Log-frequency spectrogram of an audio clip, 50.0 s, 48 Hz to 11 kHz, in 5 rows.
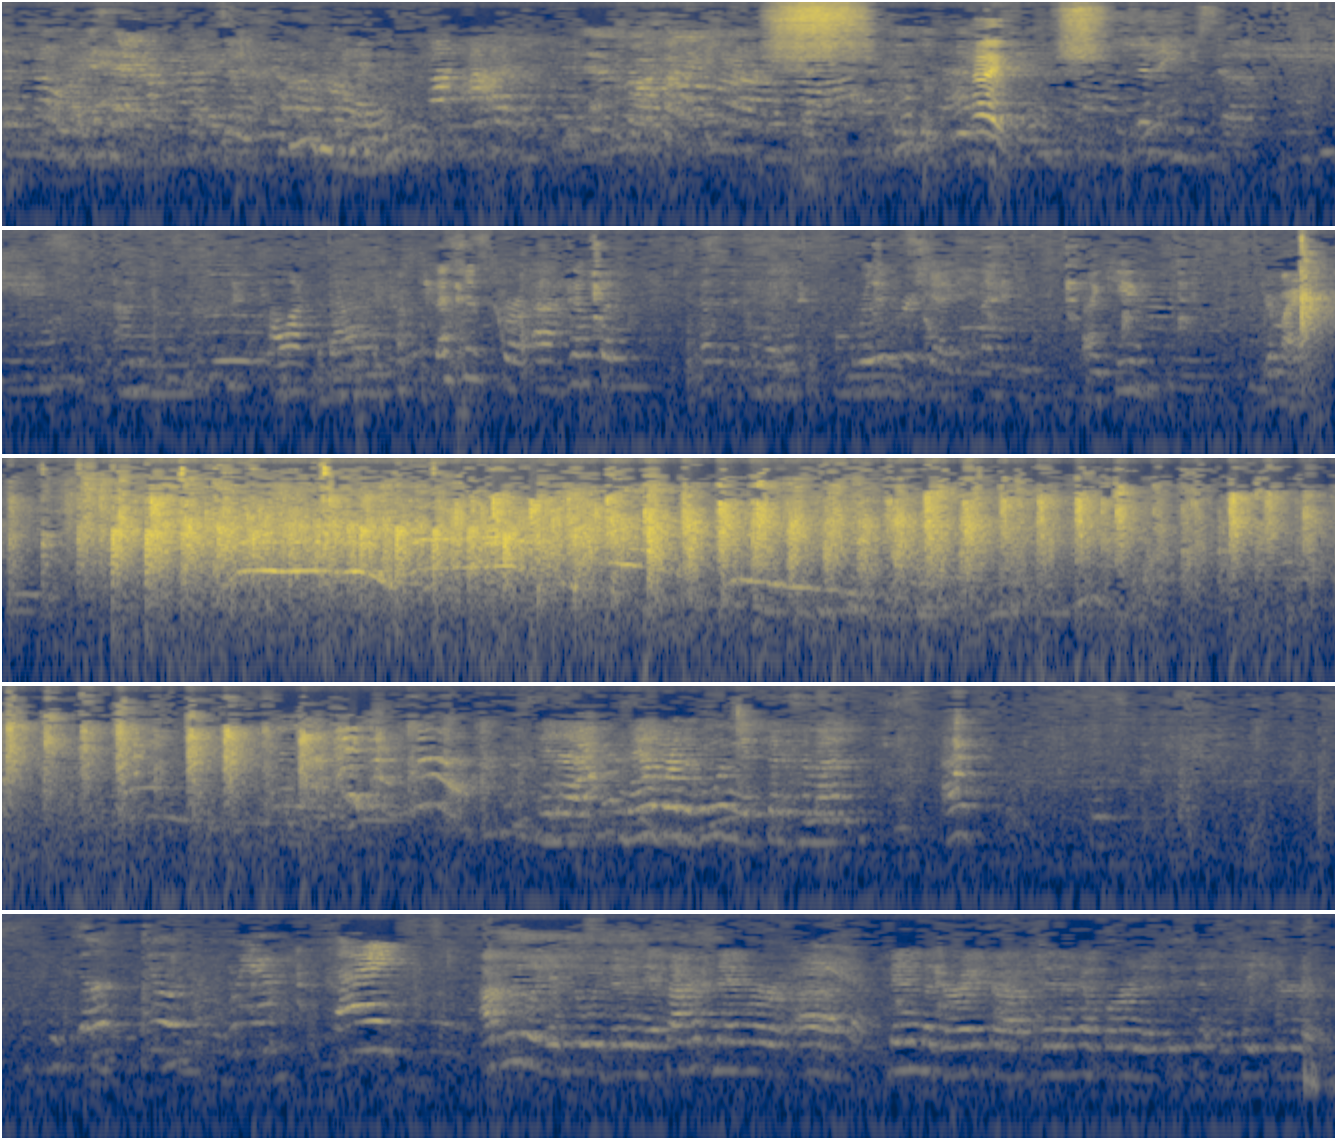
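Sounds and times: person hissing: 5.7 - 6.7, 7.8 - 8.4
audience applause: 19.8 - 33.8.

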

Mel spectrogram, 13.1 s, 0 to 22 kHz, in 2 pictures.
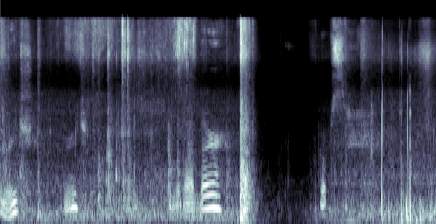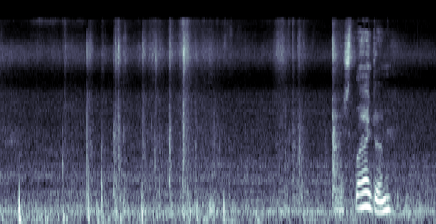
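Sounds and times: low background hum: 0.0 - 13.0
footsteps: 5.4 - 11.2.

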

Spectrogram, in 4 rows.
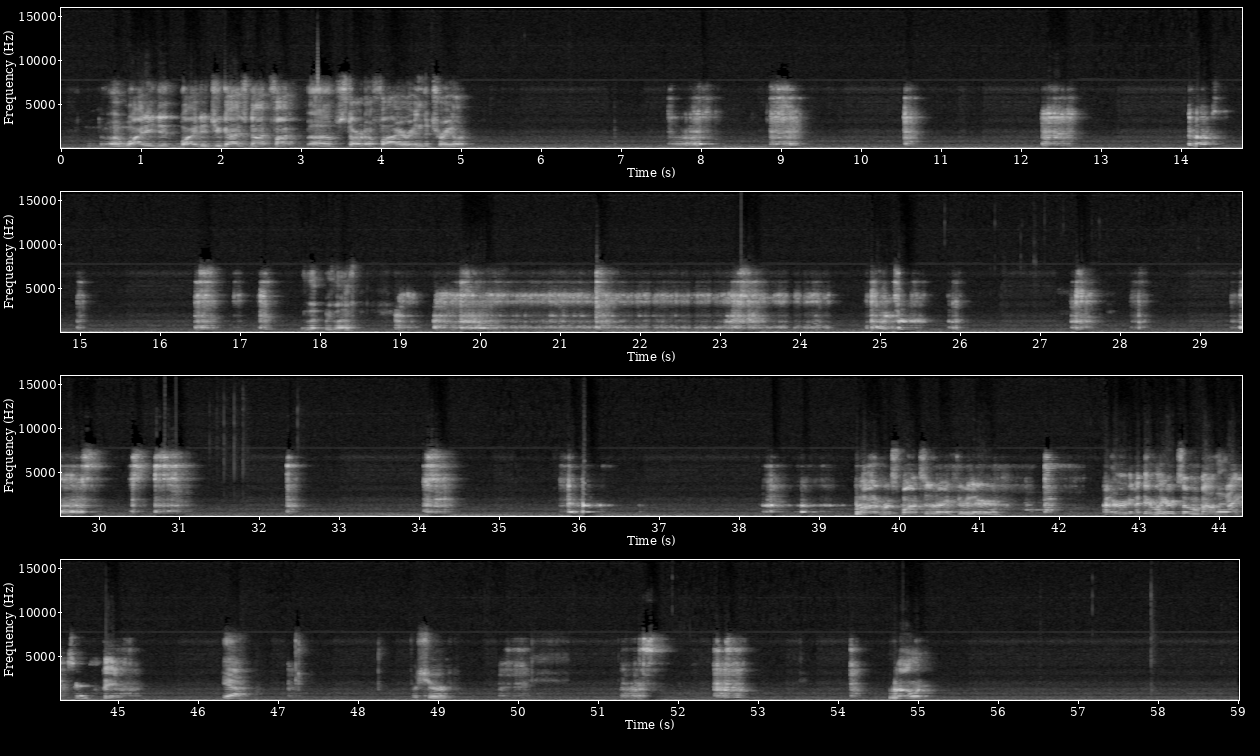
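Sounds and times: steady held tones: 0.0 - 47.6
radio sweeping through stations: 0.6 - 5.1, 39.5 - 41.7.

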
